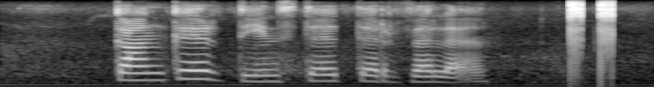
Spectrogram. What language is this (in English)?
Afrikaans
